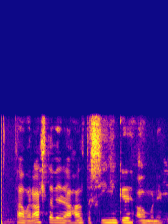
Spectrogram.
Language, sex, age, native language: Icelandic, male, 14, Icelandic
